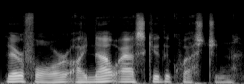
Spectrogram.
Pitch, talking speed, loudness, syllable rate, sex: 115 Hz, 170 wpm, -19 LUFS, 4.9 syllables/s, male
